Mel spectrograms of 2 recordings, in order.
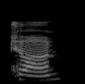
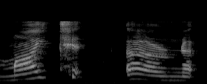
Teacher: hearer turn or might earn might earn them the answer that one case that is fully aspirated initial in turn and in the other case is not being final in mind so what is the difference between or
